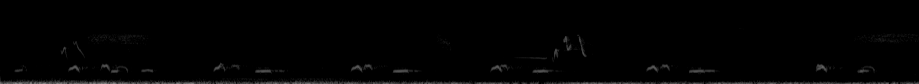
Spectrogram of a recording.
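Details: Wild common cuckoos (Cuculus canorus) busy with territory disputes on the grassy plain at Mount Fuji's foot, Japan, late May; steady low cu-ckoo phrases repeated over and over, with sharp upslurred chirps of other birds and buzzy hissing bursts.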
